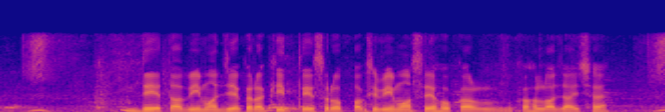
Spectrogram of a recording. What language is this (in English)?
Maithili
